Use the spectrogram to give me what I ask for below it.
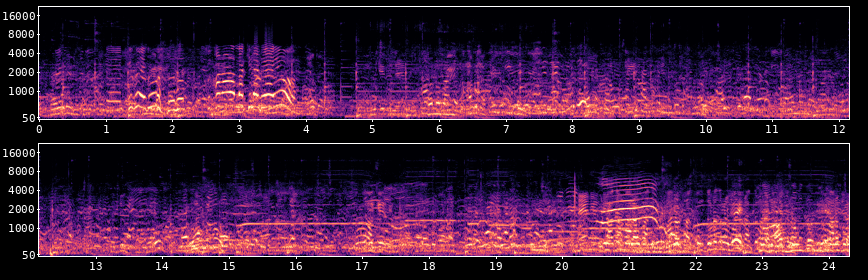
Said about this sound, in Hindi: यहाँ पे इतनी ज़्यादा भीड़ हो रखी है भाई, ये देखो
